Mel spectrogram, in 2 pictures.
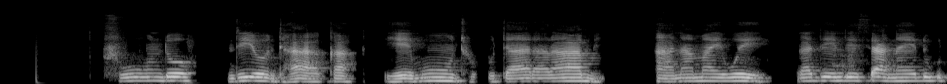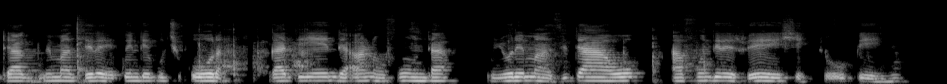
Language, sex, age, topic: Ndau, male, 18-24, education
